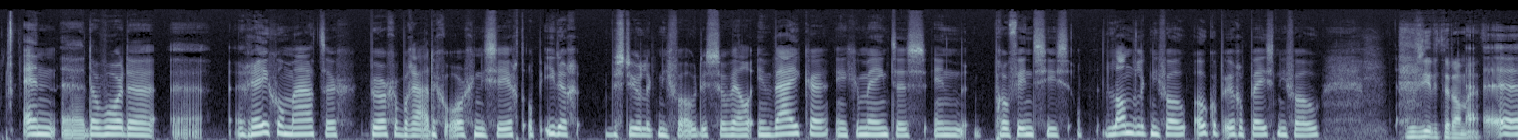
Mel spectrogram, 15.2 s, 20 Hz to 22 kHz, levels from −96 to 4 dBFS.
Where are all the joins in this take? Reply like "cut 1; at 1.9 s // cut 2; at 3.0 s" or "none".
cut 1; at 14.0 s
